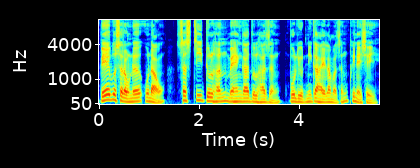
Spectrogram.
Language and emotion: Bodo, neutral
